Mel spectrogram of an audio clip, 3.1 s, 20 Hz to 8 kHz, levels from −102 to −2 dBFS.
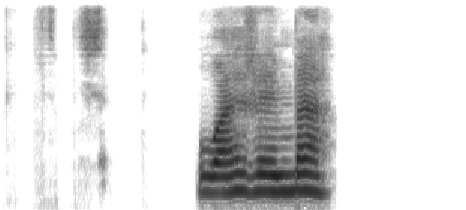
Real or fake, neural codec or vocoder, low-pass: fake; codec, 16 kHz in and 24 kHz out, 1.1 kbps, FireRedTTS-2 codec; 7.2 kHz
